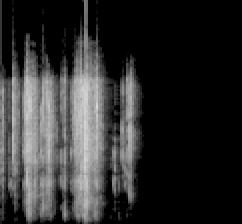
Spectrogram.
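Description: Plastic baseball-card pack wrapper being torn open and crinkled by hand: a quick run of sharp crackles over about the first second and a bit, then it stops.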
